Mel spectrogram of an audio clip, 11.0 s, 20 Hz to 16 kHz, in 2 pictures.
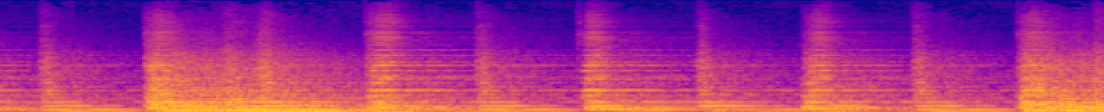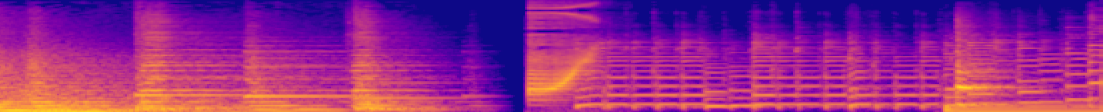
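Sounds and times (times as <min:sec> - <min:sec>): bouncy plucked-string tune: 0:08.2 - 0:11.0.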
